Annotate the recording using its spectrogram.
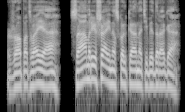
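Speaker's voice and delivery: ordinary delivery, nothing marked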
